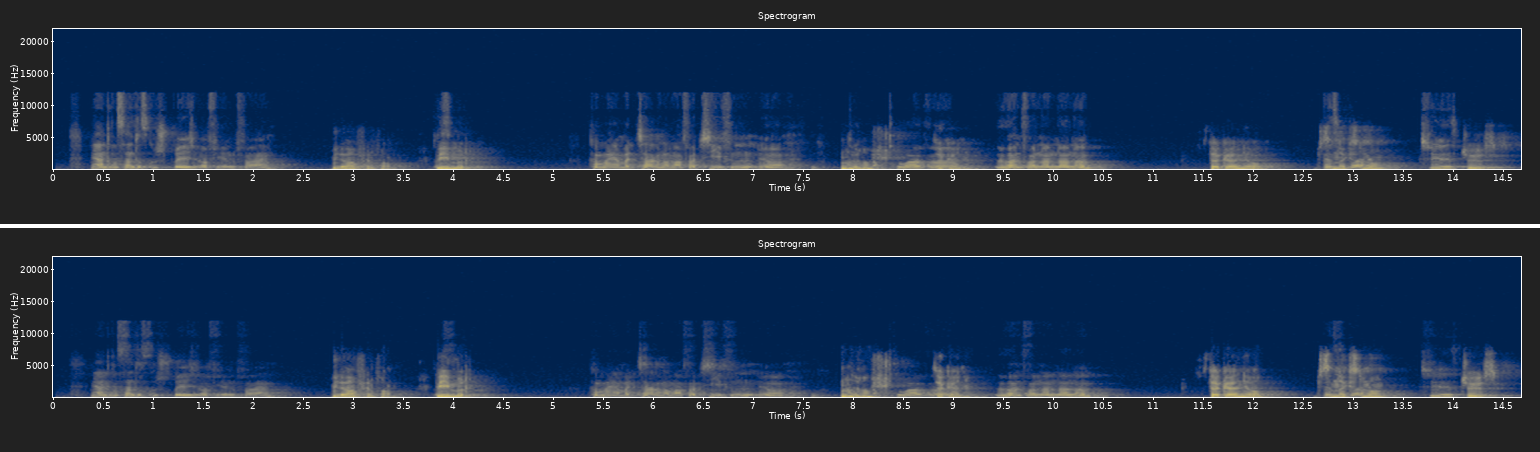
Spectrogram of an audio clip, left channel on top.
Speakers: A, on the left; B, on the right.
A: Ja, interessantes Gespräch auf jeden Fall.
B: Ja, auf jeden Fall.
A: Das
B: Wie immer.
A: kann man ja mal die Tage nochmal vertiefen. Ja,
B: Hm.
A: dann
B: Ja,
A: sag ich mal, wir,
B: sehr gerne.
A: wir hören voneinander, ne?
B: Sehr gerne, ja. Bis
A: Bis
B: zum nächsten
A: bald.
B: Mal.
A: Tschüss.
B: Tschüss.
